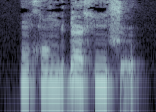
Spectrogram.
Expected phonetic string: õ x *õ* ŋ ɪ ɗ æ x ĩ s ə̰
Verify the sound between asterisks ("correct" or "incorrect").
incorrect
